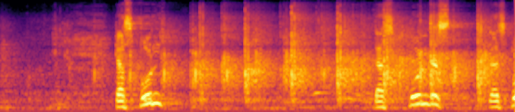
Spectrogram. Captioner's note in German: Vereinzelt Beifall AfD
